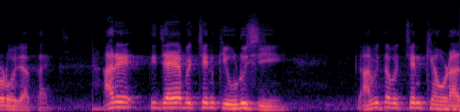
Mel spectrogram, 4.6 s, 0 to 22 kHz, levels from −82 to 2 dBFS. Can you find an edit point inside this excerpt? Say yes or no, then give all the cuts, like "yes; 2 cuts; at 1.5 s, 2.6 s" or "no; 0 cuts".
yes; 1 cut; at 0.9 s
